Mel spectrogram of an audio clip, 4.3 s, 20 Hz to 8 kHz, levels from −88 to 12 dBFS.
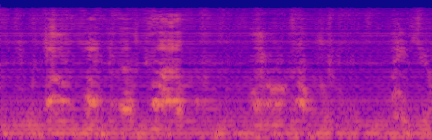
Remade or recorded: remade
